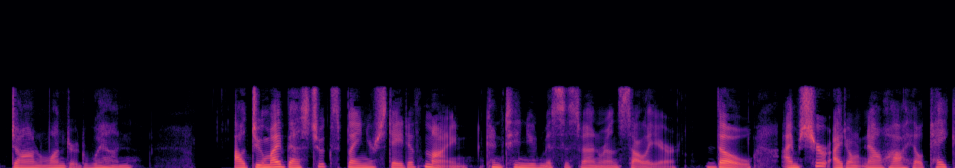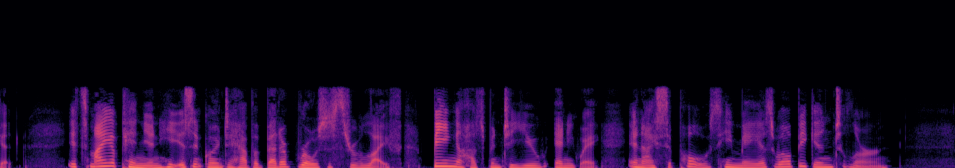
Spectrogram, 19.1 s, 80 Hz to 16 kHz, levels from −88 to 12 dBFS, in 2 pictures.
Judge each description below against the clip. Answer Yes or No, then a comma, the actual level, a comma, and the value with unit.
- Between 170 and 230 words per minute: Yes, average, 180 wpm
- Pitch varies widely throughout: No, average, 3.5 semitones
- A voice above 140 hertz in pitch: Yes, medium, 185 Hz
